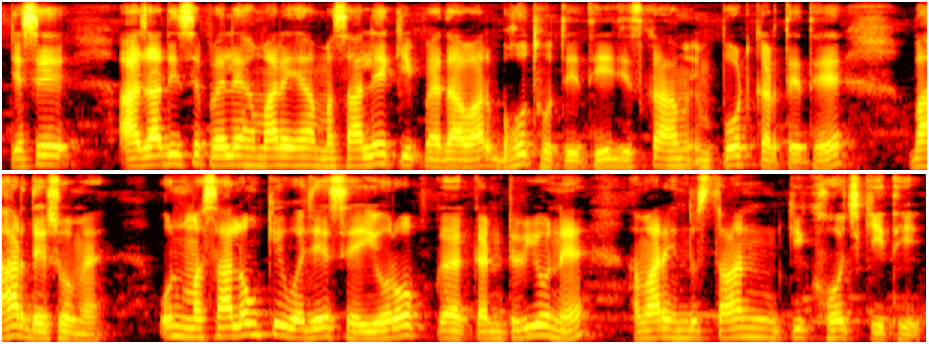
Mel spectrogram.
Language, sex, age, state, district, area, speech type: Urdu, male, 30-45, Bihar, Khagaria, rural, spontaneous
